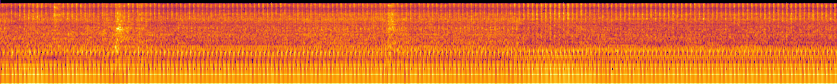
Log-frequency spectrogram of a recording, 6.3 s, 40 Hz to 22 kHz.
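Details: Honda GX160 log splitter engine after replacing the failing spark plug that caused popping when warm: steady, even hum at constant speed with no popping, misses or coughs; smooth and healthy.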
